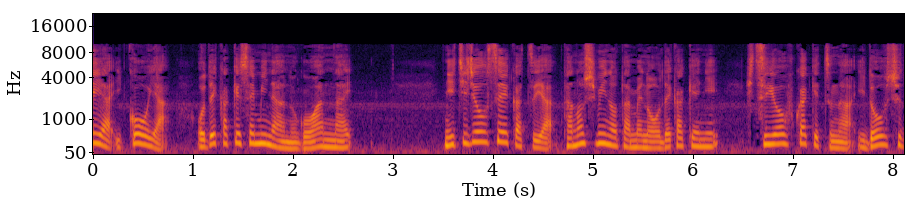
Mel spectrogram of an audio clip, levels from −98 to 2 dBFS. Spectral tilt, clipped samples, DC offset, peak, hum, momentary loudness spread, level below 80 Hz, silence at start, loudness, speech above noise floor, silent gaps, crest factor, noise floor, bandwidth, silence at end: -4.5 dB/octave; under 0.1%; under 0.1%; -10 dBFS; none; 6 LU; -56 dBFS; 0 s; -26 LUFS; 26 dB; none; 16 dB; -51 dBFS; 10.5 kHz; 0 s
